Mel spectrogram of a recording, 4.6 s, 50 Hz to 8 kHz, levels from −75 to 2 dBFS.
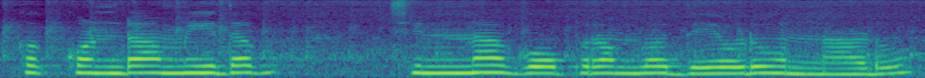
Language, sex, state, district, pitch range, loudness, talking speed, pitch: Telugu, female, Telangana, Hyderabad, 245-260 Hz, -13 LUFS, 90 wpm, 250 Hz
